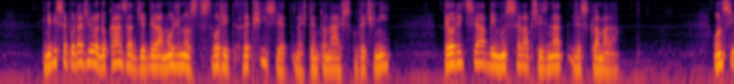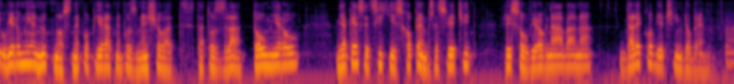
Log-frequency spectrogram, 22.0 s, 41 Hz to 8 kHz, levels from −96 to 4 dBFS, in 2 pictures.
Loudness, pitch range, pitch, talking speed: -26 LUFS, 110-130 Hz, 120 Hz, 115 wpm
